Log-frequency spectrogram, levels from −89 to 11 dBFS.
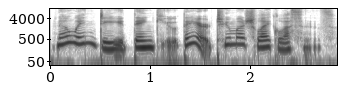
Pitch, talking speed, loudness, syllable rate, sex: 250 Hz, 210 wpm, -17 LUFS, 5.0 syllables/s, female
